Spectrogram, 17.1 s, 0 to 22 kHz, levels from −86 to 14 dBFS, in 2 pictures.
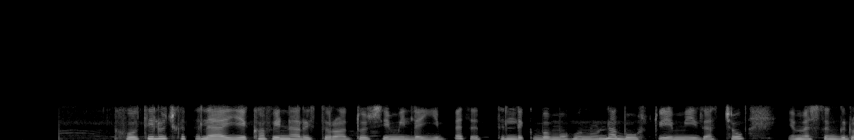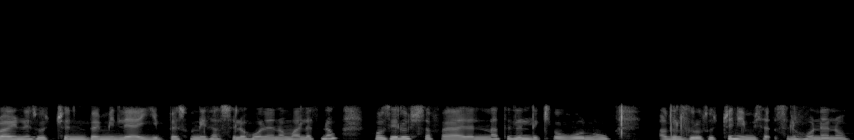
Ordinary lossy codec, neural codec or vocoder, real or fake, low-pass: Opus, 24 kbps; none; real; 5.4 kHz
